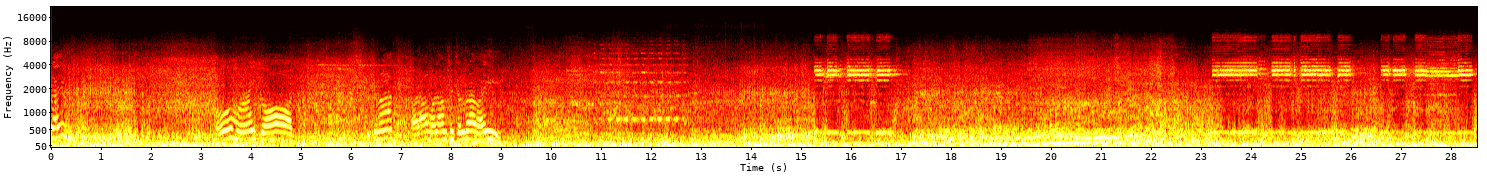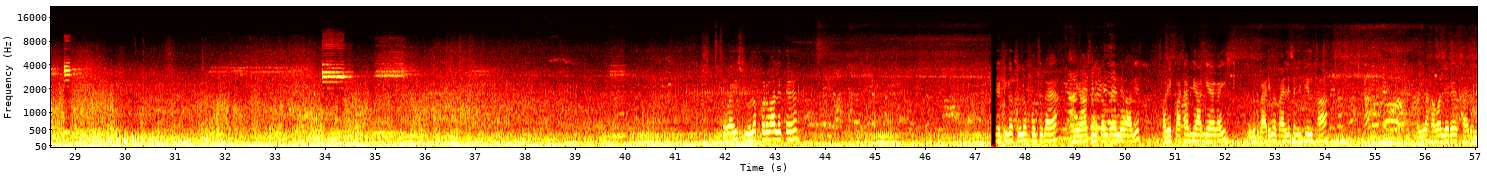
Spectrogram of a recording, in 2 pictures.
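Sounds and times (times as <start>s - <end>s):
wind: 0.0s - 57.0s
vehicle horns honking: 10.3s - 13.0s, 15.2s - 17.1s, 23.2s - 29.2s, 31.6s - 35.9s, 39.6s - 40.4s, 44.2s - 47.2s, 53.8s - 56.6s.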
